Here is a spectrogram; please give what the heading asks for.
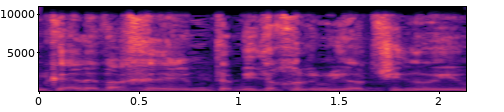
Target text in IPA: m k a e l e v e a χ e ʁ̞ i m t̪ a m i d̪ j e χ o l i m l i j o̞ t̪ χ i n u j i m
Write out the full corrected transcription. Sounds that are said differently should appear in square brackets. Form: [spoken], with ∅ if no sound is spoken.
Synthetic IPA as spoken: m k a e l e v e a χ e ʁ̞ i m t̪ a m i d̪ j e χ o l i m l i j o̞ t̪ [ʃ] i n u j i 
